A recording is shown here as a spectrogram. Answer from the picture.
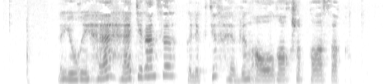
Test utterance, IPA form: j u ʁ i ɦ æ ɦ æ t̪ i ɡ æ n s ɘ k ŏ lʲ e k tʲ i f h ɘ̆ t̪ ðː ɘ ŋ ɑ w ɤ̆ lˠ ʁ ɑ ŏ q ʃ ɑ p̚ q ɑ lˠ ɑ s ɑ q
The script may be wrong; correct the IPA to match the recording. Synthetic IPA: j u ʁ i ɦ æ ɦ æ t̪ i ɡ æ n s ɘ k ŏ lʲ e k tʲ i f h ɘ̆ ðː ɘ ŋ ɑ w ɤ̆ lˠ ʁ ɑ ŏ q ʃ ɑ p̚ q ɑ lˠ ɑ s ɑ q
